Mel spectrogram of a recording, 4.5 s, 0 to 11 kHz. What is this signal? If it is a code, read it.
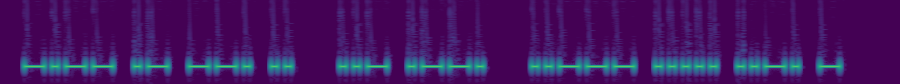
Morse code, heard as a keyed tone, about 43 wpm, 700 Hz. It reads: YAGI UP 25FT
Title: Speed-Racing Common QSO Phrases - 35wpm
